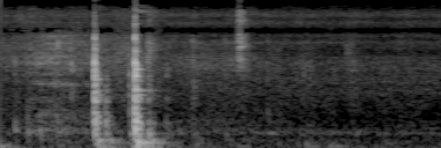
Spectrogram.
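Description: A few sharp clicks and knocks, the loudest about two-thirds of a second in, as a plug is pushed into its connector.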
